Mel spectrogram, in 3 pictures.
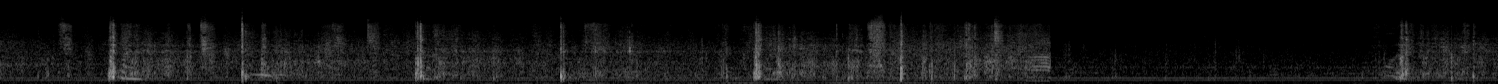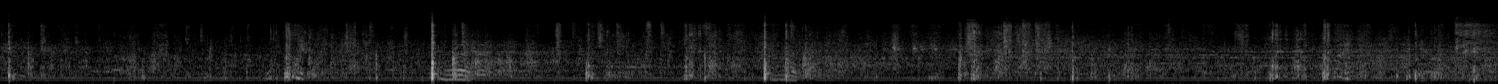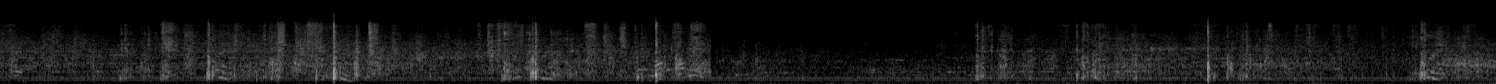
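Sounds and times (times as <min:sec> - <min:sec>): steady low hum: 0:00.0 - 0:44.9
rackets striking tennis ball: 0:00.4 - 0:10.4, 0:13.8 - 0:37.1, 0:39.6 - 0:44.9
voices: 0:13.7 - 0:44.9.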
